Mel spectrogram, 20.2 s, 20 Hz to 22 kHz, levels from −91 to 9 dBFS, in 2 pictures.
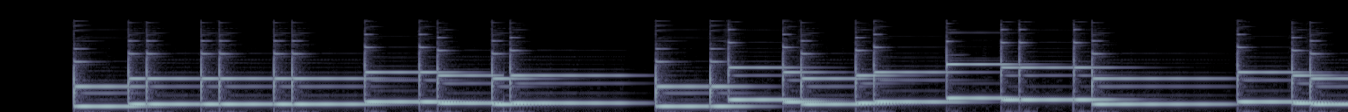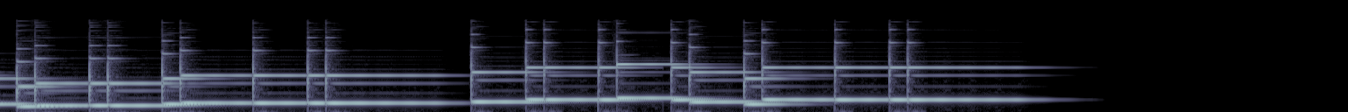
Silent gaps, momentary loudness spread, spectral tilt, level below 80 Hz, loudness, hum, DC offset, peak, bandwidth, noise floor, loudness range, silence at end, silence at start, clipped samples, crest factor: none; 6 LU; -4.5 dB/octave; -62 dBFS; -24 LUFS; none; under 0.1%; -10 dBFS; 11 kHz; -53 dBFS; 3 LU; 2.25 s; 0.55 s; under 0.1%; 14 dB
